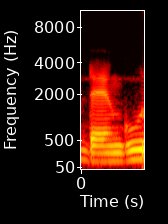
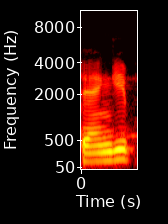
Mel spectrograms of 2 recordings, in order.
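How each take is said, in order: First: The word ends with an oo vowel sound. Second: The word ends with an ee vowel sound. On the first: This is how it is said in Hindi. The speaker calls it wrong. "डेंगू नहीं बोलते, डेंगू जो है actually में वो हिंदी में बोला जाता है" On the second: This is how it is read in English. The speaker calls it right. "डेंगी पढ़ते इसको"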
